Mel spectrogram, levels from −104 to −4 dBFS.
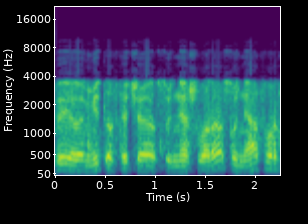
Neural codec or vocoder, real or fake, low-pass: none; real; 9.9 kHz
